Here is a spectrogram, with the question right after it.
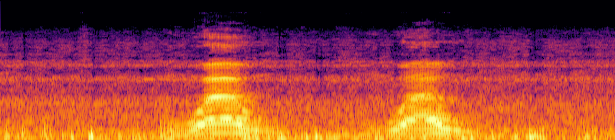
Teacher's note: جب آپ واو کی ادائیگی میں ہونٹ گول کریں گے تو وہ اس طرح ہوگا کہ کنارے تو آپس میں ملے ہوں گے، درمیان سے ایک غنچہ سا بن جائے گا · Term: واو مدہ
